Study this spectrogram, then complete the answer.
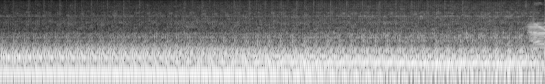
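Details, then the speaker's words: Vehicle at Copart, check engine light on, AC running: very loud, deep, steady drone at idle; cause not confirmed, yet it runs and drives. "she's a little on the loud side guys um we have a check engine light go figure it runs really really well"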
